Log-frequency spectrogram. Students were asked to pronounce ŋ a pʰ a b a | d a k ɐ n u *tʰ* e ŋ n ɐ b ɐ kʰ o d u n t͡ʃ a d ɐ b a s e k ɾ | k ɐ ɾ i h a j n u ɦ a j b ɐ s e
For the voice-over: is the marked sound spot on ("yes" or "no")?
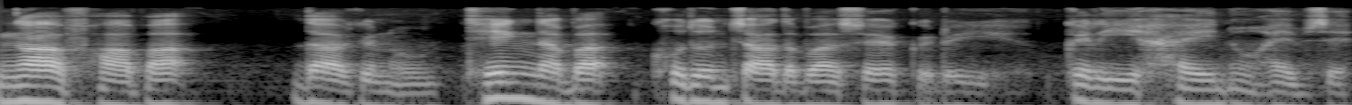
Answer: yes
